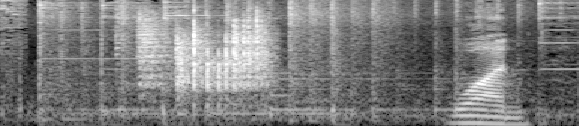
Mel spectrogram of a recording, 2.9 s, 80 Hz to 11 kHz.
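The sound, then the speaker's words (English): A quick, bright rattle of a six-sided die (1d6) tumbling and clicking across a hard tabletop for about half a second, followed shortly by a brief rising vocal sound. “And I need you guys to roll me a 1d6.”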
